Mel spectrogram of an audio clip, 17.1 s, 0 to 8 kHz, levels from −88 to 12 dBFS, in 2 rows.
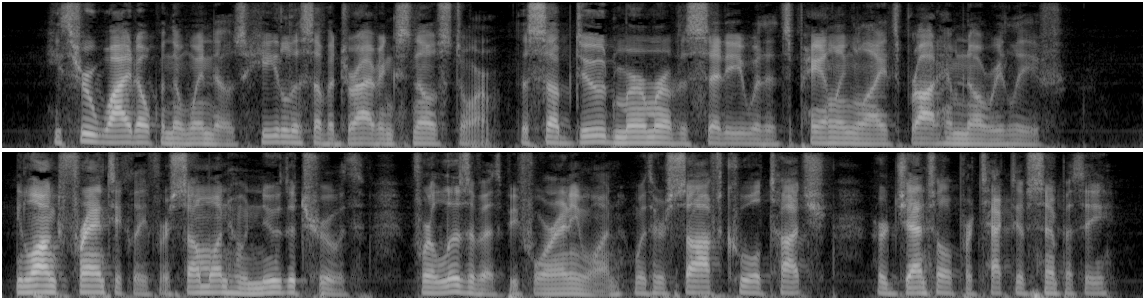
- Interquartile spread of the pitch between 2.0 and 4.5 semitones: Yes, average, 3.2 semitones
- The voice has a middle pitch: No, low, 105 Hz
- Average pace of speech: Yes, average, 170 wpm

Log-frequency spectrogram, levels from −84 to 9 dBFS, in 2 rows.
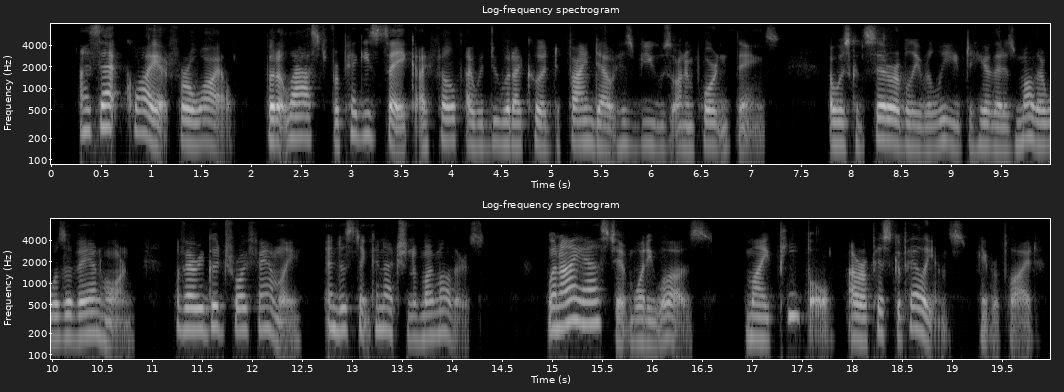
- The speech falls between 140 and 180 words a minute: No, average, 190 wpm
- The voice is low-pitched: No, medium, 185 Hz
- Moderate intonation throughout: No, wide, 6.4 semitones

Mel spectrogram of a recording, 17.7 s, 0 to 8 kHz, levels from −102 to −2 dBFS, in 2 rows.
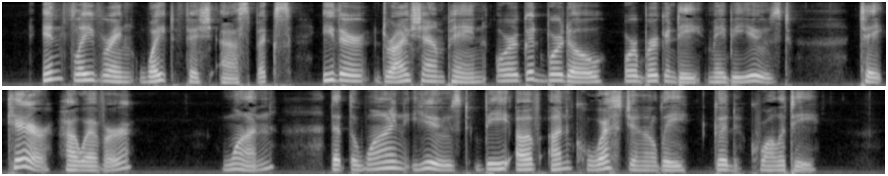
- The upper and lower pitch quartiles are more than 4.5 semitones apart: No, average, 3.9 semitones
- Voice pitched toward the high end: No, medium, 175 Hz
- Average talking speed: No, slow, 110 wpm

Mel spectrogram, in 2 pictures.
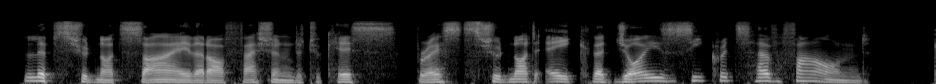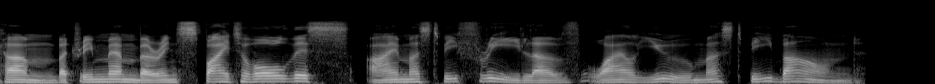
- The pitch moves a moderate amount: Yes, average, 4.7 semitones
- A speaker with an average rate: No, slow, 115 wpm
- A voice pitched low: Yes, low, 115 Hz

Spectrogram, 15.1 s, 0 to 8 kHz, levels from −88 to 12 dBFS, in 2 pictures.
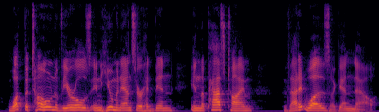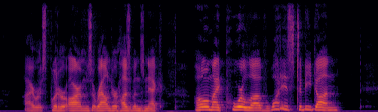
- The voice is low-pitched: No, medium, 155 Hz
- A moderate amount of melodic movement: Yes, average, 4.6 semitones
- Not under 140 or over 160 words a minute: Yes, average, 145 wpm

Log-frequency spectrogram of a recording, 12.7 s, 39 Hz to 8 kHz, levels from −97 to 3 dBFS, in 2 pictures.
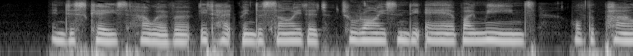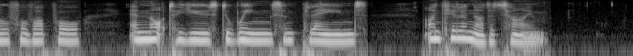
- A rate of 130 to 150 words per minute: Yes, average, 140 wpm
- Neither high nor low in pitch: Yes, medium, 170 Hz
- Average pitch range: No, narrow, 1.6 semitones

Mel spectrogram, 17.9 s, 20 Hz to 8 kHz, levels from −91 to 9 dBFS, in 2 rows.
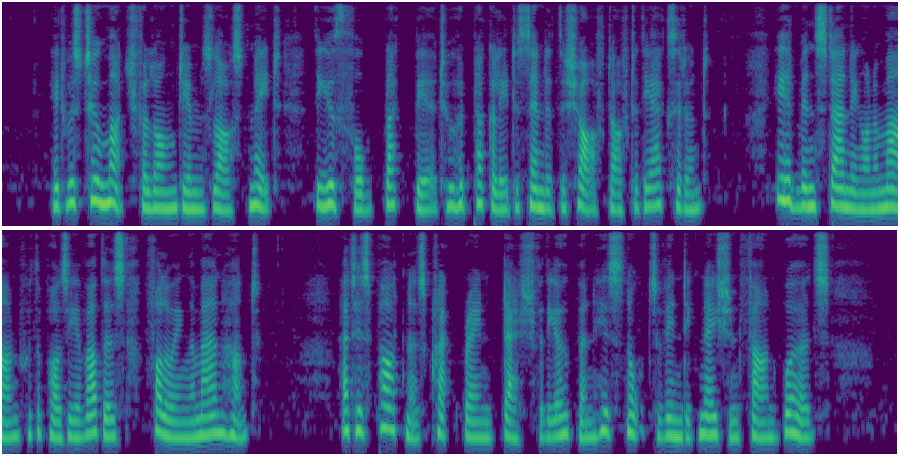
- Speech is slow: No, average, 175 wpm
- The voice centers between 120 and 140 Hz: No, medium, 185 Hz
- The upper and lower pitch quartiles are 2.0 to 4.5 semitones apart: Yes, average, 3.4 semitones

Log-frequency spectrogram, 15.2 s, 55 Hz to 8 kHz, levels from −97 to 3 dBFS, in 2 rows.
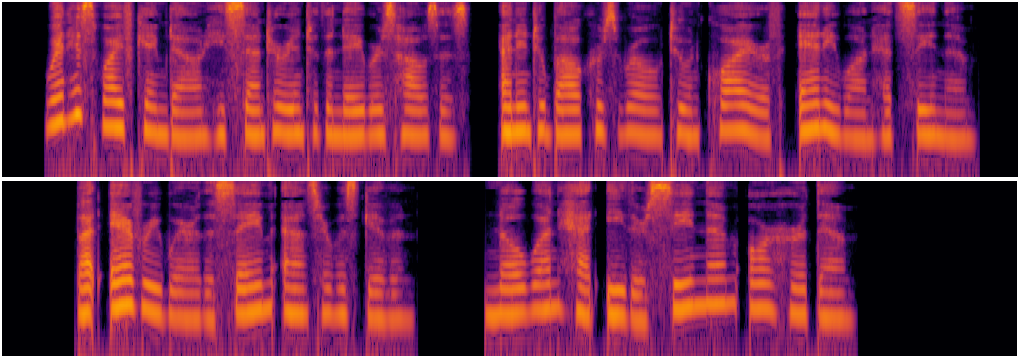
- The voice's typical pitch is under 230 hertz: Yes, high, 190 Hz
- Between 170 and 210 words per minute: No, average, 160 wpm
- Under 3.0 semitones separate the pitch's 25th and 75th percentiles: Yes, narrow, 2.6 semitones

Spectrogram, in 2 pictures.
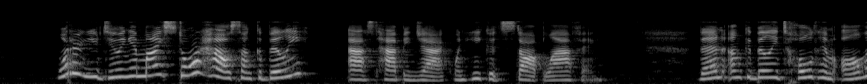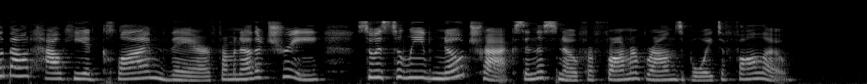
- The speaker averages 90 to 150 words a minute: No, average, 165 wpm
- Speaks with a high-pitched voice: Yes, very high, 260 Hz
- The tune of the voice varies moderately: No, wide, 6.7 semitones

